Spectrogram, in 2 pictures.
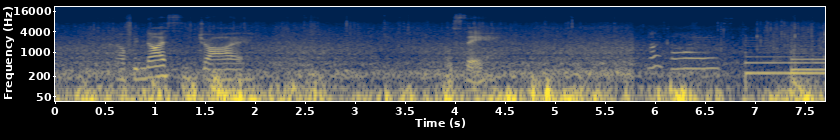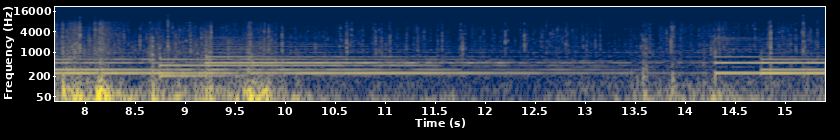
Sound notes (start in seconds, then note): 7.5 light rain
